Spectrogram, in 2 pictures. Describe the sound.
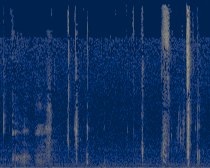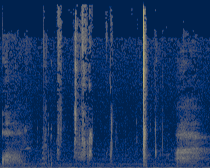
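Faint, crisp bites and soft chewing on a piece of chocolate. Small crunches recur irregularly over low breathy whisper-like sounds.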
